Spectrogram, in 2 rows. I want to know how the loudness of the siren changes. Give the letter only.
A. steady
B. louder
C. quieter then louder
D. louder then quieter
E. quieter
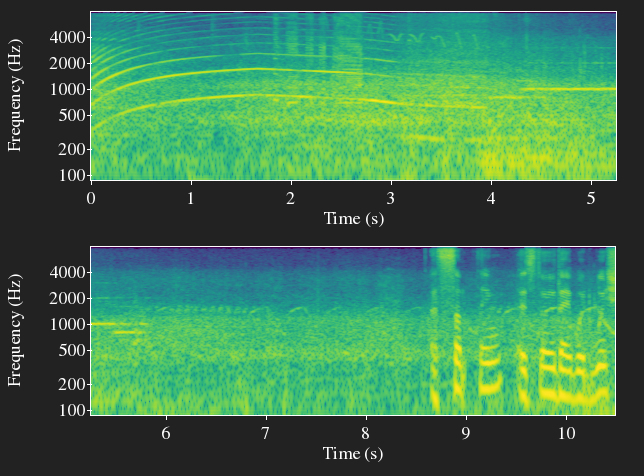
E.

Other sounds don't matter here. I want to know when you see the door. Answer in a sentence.
You can't hear the door here.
